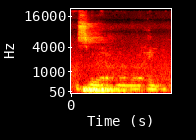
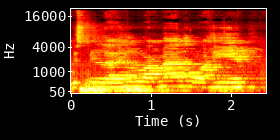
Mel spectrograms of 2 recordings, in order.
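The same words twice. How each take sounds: First: It is said quietly and softly. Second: It is said loudly and clearly.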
